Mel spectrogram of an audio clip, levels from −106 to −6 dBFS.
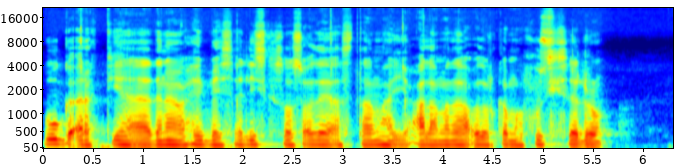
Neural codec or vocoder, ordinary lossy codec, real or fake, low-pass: none; none; real; none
